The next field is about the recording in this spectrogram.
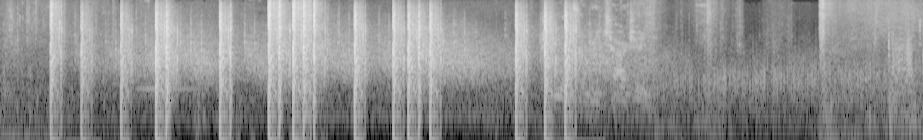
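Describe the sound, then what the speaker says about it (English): Gunfire in the video game Apex Legends: sharp, loud bursts of automatic shots in quick clusters, tapering to quieter, more distant shots toward the end. "Firing on subject. Taking fire."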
